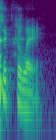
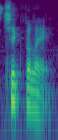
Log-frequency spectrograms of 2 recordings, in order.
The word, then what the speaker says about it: Chick-fil-A: We don't have those in the Bay Area, so I don't even know how you pronounce it. – It's Chick-fil-A. – Is that what it is? – Chick-fil-A.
